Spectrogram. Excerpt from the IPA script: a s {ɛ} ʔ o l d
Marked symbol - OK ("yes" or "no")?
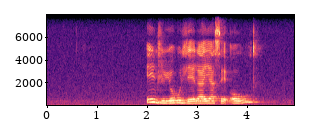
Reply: yes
